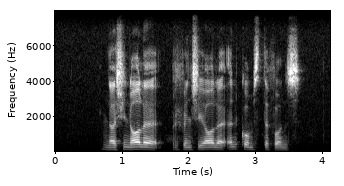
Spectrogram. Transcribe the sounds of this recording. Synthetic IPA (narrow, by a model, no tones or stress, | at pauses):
nɐʃunɑːləprufənʃiɑːləʔənkɔmstəfɔns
